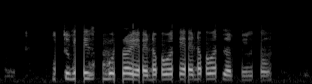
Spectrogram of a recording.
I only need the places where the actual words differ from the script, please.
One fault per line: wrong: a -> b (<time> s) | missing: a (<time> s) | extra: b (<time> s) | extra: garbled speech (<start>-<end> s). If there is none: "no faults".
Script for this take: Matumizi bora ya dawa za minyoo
extra: ya dawa (1.8 s)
